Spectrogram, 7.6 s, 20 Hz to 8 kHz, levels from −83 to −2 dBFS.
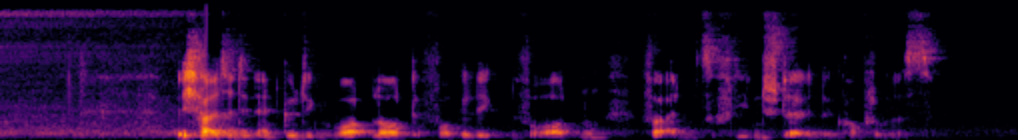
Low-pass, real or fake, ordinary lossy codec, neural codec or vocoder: none; real; none; none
